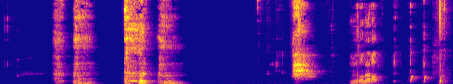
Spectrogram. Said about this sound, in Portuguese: Eita, hora de engasgar.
